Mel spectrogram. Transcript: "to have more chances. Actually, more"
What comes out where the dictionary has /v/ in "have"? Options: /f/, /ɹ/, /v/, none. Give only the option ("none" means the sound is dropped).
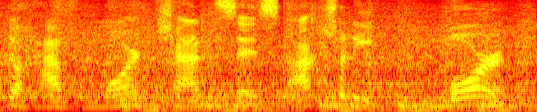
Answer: /v/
